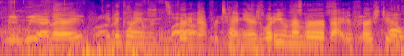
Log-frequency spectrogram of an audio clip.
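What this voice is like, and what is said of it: Muffled voice. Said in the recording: “I was wearing a face mask through most of it, so sorry if I sound a bit muffled.”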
